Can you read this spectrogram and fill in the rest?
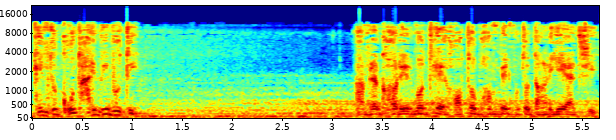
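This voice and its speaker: A man's voice: low-pitched, expressive, moderate pace, noisy background. A man narrating a ghost story in the first person, in a suspenseful, theatrical manner. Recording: loud music under the voice. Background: loud music.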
